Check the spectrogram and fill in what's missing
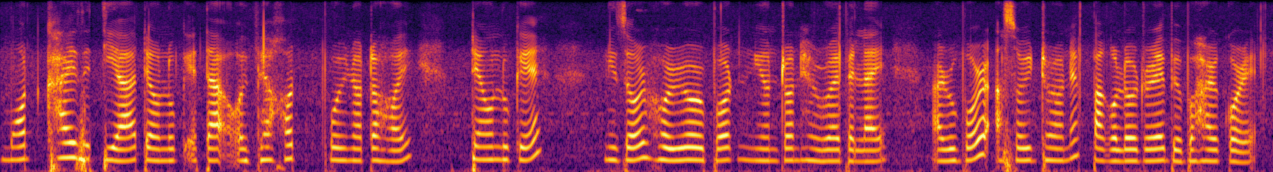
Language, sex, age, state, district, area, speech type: Assamese, female, 18-30, Assam, Golaghat, urban, spontaneous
